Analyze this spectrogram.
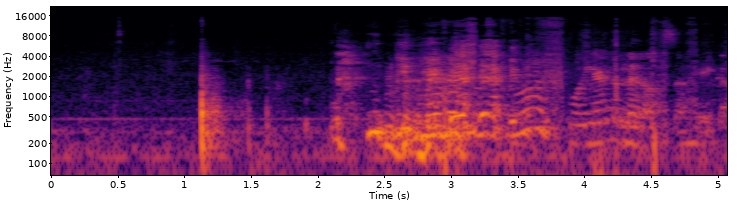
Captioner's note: people laugh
